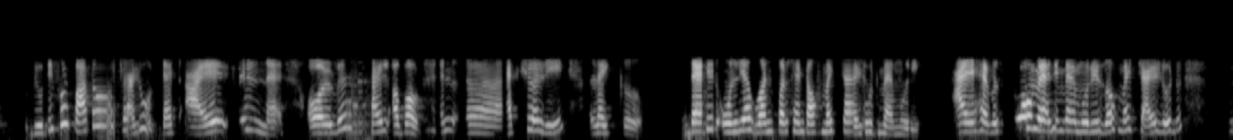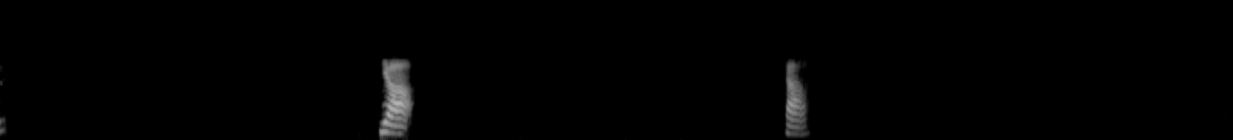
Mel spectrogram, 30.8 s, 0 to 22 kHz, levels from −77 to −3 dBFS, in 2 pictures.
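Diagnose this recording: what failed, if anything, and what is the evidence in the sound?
Throughout, the speech is thin, bandlimited to roughly 300 Hz to 3.6 kHz, and plainly rough and synthetic. This is the iLBC codec at the codec stage: it codes each frame's excitation on its own, which fits the 15.2 kbps, 20 ms frame mode, and as a narrowband codec it passes nothing above 4 kHz.

Network-stage lost iLBC frames cause held, buzzy vowel-like smears at 1.18–1.88 s (gaps scattered, the longest about a fifth of a second), 4.34–4.68 s, 6.14–6.36 s, 8.68–8.94 s, 10.58–10.69 s and 19.08–19.12 s. The decoder repeats the last pitch cycle with noise, and each frame stands alone, so speech recovers immediately.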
